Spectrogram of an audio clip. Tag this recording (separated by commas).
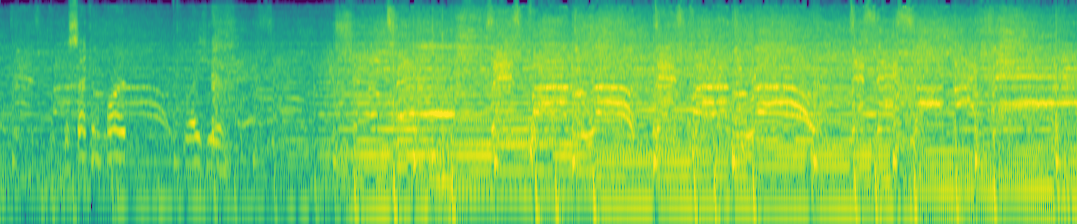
Punk rock, Speech, Music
